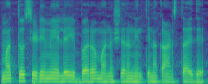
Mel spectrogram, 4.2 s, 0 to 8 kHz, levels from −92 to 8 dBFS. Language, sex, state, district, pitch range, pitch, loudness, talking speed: Kannada, female, Karnataka, Bidar, 95-105 Hz, 100 Hz, -15 LUFS, 115 wpm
